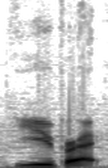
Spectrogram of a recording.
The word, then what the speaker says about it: Hubrex: So, Let's say we get our dominating race 1 and 2 winner in here, Hubrex. Alex? Ubrex. We've got it right. Hey, you pronounced it correctly.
